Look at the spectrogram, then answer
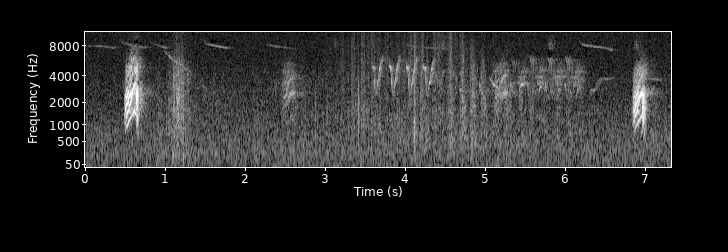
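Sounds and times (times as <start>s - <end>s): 
Eurasian magpie Pica pica giving harsh calls: 0.5s - 0.8s, 6.8s - 7.2s.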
